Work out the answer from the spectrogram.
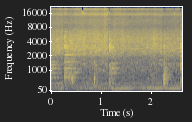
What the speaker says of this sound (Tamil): நல்லா வெங்காயம் தக்காளி வதங்குற அளவுக்கு அப்படியே குழஞ்சி வதங்கணும்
